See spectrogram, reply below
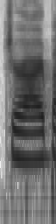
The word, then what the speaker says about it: Gerard: And then number two, like Gerald Butler. Is that how you pronounce his name? – Gerard Butler.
